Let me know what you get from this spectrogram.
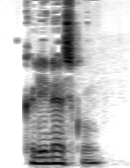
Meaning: a surname
- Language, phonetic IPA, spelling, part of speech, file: Romanian, [kəliˈnesku], Călinescu, proper noun, LL-Q7913 (ron)-Călinescu.wav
